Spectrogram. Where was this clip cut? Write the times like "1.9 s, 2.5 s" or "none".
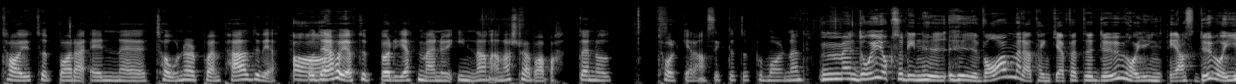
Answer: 2.9 s, 8.1 s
